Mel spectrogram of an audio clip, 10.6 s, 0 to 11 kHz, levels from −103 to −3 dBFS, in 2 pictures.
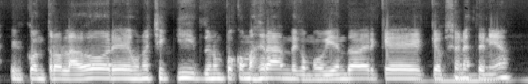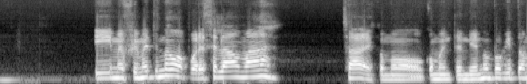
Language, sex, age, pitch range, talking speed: Spanish, male, 20-39, 140-165 Hz, 175 wpm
